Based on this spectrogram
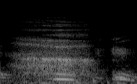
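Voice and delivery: sharp unvoiced demo gasp in. Shown as a demonstration. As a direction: show a quick panicked intake of breath. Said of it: "what are you going to do?".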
